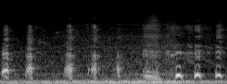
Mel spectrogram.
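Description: Men laughing: a run of short, evenly spaced laughs, about five a second, building in the second half, over a steady low hum.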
